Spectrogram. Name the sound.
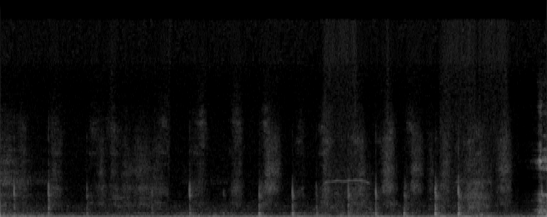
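stylus drawing on a tablet screen in Procreate Dreams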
